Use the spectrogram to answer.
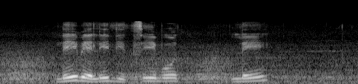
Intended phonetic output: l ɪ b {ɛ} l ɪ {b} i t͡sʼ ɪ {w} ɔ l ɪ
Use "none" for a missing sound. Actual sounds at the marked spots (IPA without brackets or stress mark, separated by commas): ɛ, d, b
